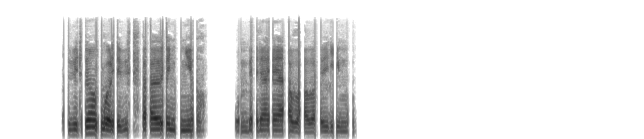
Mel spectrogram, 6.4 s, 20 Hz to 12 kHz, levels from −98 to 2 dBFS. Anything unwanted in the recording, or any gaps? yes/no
no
